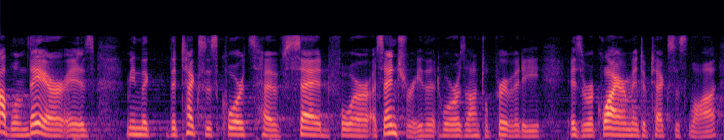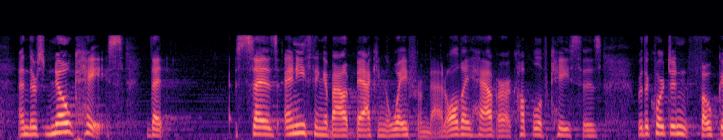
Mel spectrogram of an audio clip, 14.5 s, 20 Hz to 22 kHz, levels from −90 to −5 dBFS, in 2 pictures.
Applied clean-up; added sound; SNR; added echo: none; none; none; none.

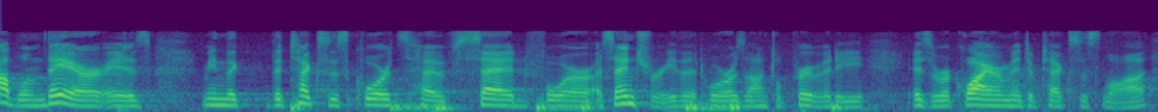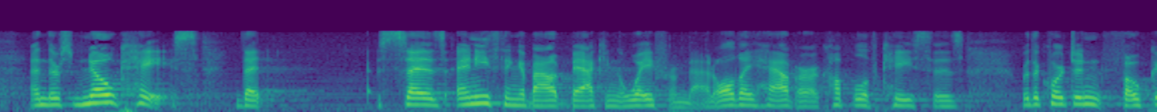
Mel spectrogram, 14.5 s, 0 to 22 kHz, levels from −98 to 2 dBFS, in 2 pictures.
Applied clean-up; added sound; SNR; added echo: none; Bass guitar; 9 dB; none.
